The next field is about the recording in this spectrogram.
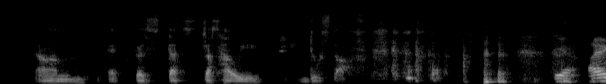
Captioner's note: chuckles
